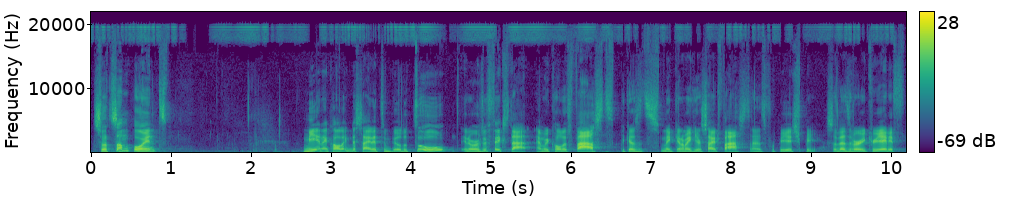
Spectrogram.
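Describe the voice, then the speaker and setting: Bright-voiced man giving a tech talk. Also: mid-range voice, a little fast. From Netherlands. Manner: casual, filler-heavy, wry asides. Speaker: conference speaker. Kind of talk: technical conference talk. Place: conference hall.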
